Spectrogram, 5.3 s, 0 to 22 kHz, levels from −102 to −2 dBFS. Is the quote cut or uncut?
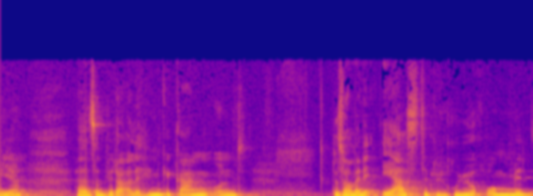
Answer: uncut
